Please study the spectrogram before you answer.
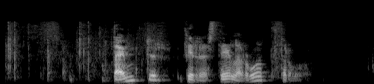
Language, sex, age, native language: Icelandic, male, 40-49, Icelandic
